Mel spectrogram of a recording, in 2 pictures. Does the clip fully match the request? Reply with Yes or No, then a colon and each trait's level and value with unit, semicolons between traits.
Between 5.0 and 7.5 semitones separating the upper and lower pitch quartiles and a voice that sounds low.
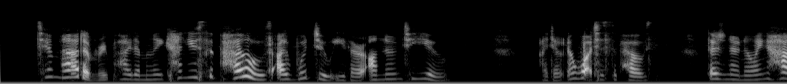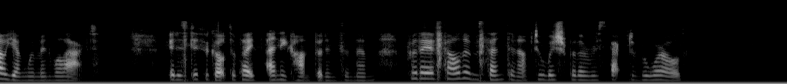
No: wide, 5.4 semitones; high, 225 Hz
